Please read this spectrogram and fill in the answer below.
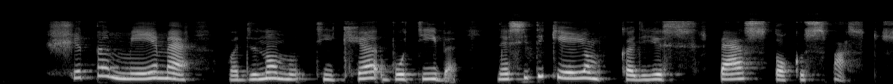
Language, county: Lithuanian, Vilnius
